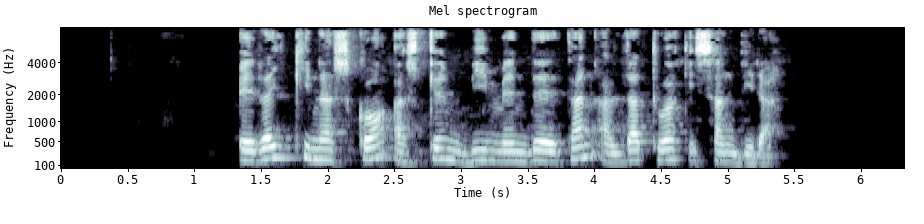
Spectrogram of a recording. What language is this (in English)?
Basque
